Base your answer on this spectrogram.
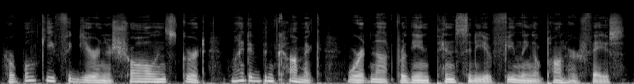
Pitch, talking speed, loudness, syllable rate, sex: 110 Hz, 220 wpm, -18 LUFS, 5.7 syllables/s, male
